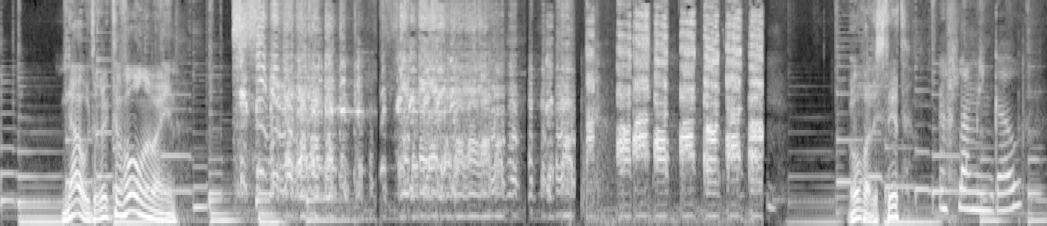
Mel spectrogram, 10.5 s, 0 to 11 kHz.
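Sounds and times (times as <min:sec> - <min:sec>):
speech: 0:00.6 - 0:02.5, 0:08.5 - 0:10.4
goose honking: 0:02.4 - 0:07.7.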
